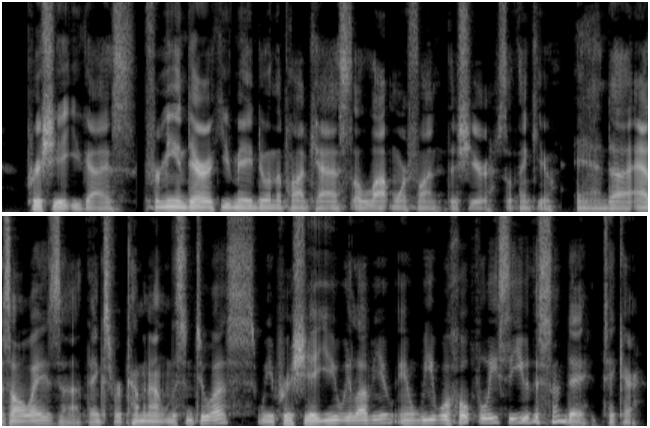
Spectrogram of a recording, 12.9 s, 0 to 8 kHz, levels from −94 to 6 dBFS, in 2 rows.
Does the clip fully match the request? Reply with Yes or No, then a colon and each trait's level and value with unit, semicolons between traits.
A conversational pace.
No: fast, 230 wpm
